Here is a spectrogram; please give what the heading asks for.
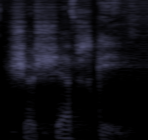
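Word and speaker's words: Krzyzewski: I see several nods Mike shazewski whose last name is spelled with five consecutive consonants if you include y as a consonant k r z y z and he lets us off the hook by calling him shashevsky Mike was the fabled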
